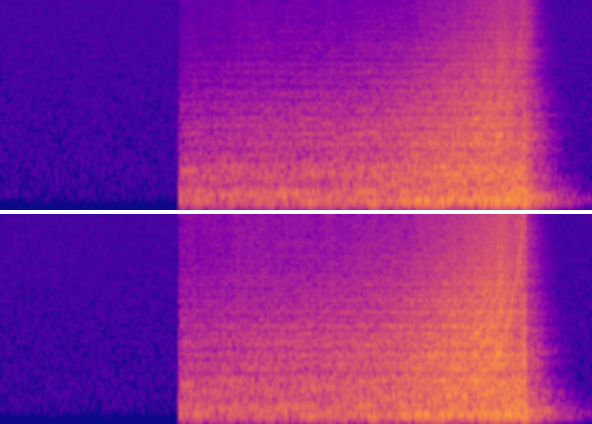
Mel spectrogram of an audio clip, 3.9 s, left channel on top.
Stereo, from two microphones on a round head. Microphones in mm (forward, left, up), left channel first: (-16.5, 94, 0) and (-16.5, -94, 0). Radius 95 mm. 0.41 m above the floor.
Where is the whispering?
No whispering in this recording.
